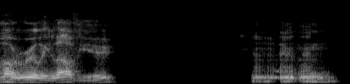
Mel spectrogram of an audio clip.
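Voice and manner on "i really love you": mock sarcasm, quieter. Acting out what people say in a relationship: put-on sarcastic tone. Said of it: "now I'm being sarcastic".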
